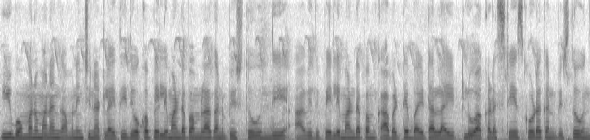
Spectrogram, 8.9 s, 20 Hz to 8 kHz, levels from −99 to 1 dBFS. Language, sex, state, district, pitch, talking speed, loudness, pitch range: Telugu, female, Andhra Pradesh, Guntur, 180 Hz, 115 wpm, -33 LUFS, 170-185 Hz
